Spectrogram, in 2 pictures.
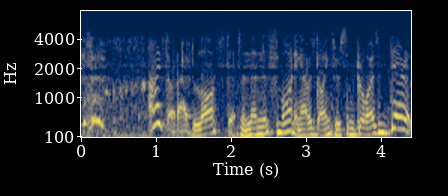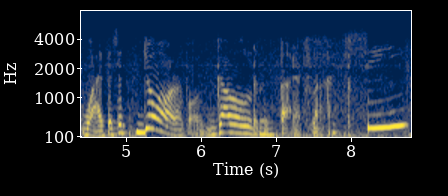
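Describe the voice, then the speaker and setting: A woman's voice: on the low side, huge pitch swings, measured pace. An actress playing a possessive, wealthy woman with a theatrical, coaxing and cutting manner in an old-time radio drama. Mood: coaxing, teasing. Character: imperious, possessive wealthy woman, affectionate then scolding. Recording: muffled, noisy old radio recording.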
